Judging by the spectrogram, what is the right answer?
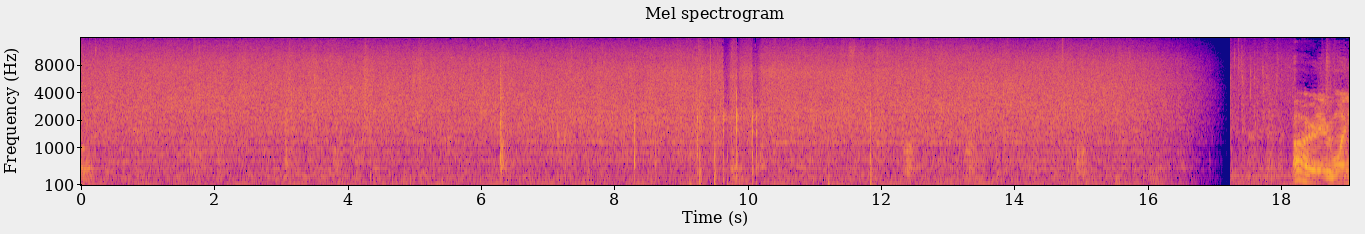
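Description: Pork bacon frying in a pan, a steady dense sizzle and crackle throughout with occasional pops and stirring clicks, close and continuous before a brief cut near the end.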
